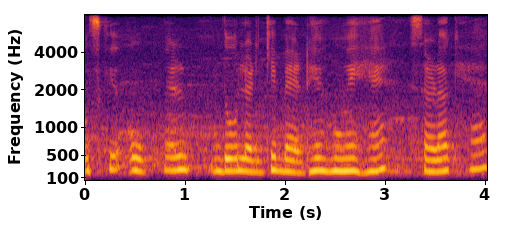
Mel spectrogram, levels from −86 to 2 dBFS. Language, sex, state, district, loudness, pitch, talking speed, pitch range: Hindi, female, Goa, North and South Goa, -14 LUFS, 220 Hz, 135 wpm, 215-235 Hz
